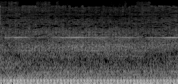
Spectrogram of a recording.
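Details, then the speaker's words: Honda Del Sol with a freshly swapped B20 engine, first runs: a steady idle with a thin, constant high whistle over it that doesn't waver; the source of the whistle is unclear. "and then that little like that whistle is gonna annoy the [ __ ] out of me so"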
